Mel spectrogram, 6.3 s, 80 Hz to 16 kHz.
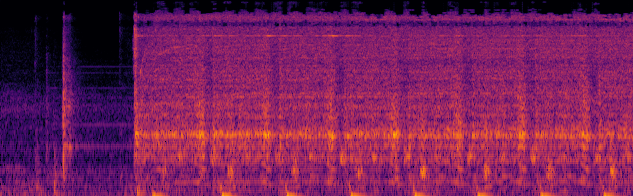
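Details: Ford Focus ST, compression test with all plugs out, both pedals held down to crank: steady even cranking a bit over one pulse per second, no dragging; cylinders four, three and two read about 149–150 psi, cylinder one later zero.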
